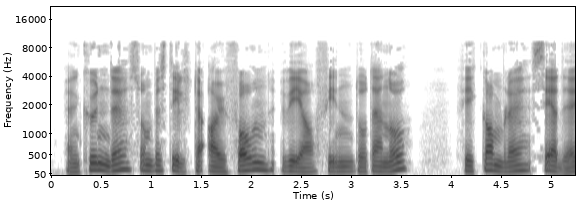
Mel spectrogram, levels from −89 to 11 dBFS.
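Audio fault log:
throughout, likely MP3 compression: plainly audible codec damage, treble gone above 9.1 kHz, a watery swirl, fits a bitrate near 52 kbps starving weak frequency lines.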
